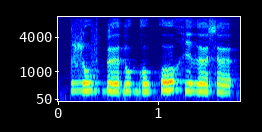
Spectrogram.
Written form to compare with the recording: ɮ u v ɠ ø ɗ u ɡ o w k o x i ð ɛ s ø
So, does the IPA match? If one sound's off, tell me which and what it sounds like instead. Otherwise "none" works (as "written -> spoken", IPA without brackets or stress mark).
ɛ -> ø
